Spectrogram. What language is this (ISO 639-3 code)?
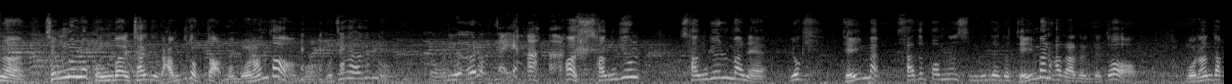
kor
